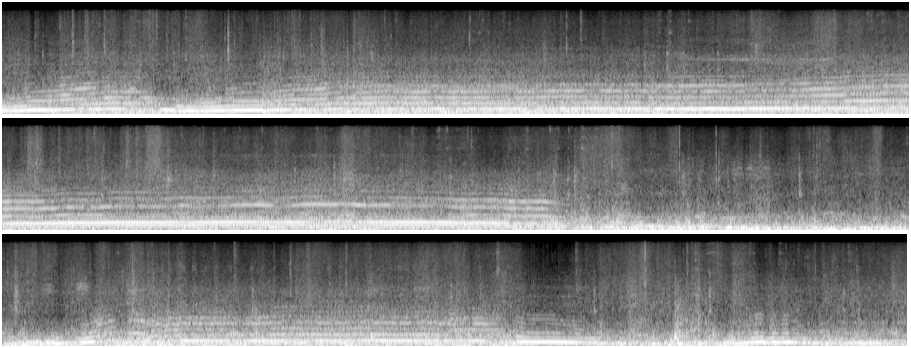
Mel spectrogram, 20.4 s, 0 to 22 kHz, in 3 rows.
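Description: Modded Nissan 350Z's 3.5-litre V6 engine revving up and down again and again, holding high for several seconds in the middle and dropping off about eleven seconds in before climbing again.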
